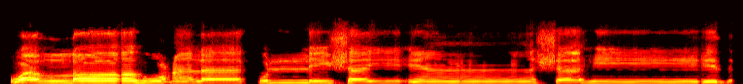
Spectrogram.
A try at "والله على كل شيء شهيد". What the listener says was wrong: Baik, nanti kafnya dikurangi sedikit, jangan terlalu masuk. Sumal kafu asfalu. ya, jangan terlalu masuk. Misalnya ku misalnya. ya benar. Ya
